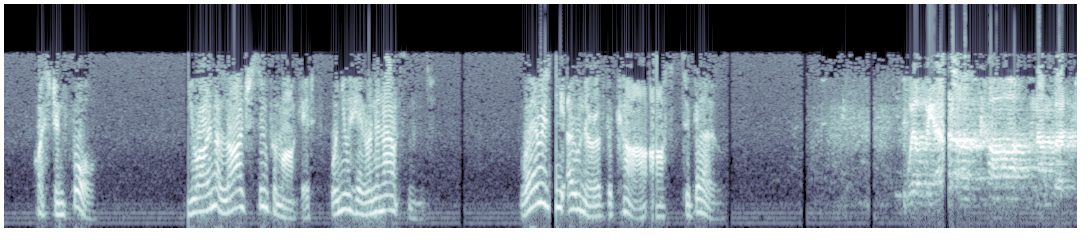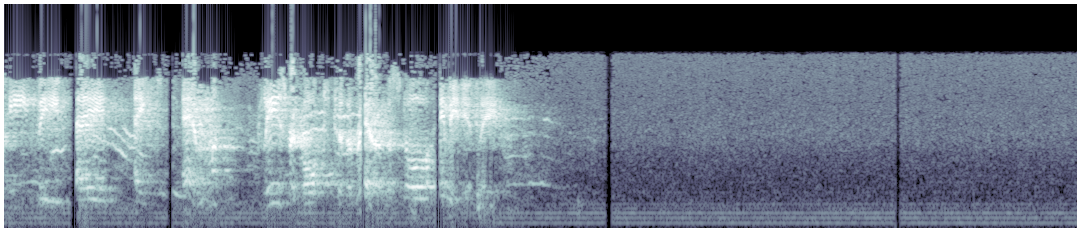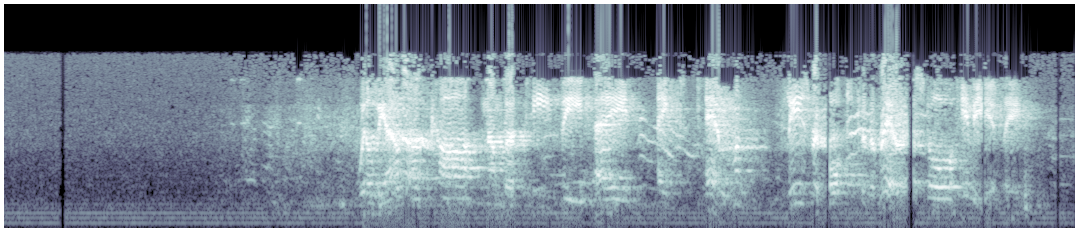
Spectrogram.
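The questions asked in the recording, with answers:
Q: Where is the owner of the car asked to go?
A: To the rear of the store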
